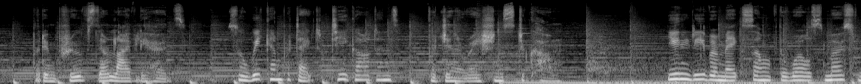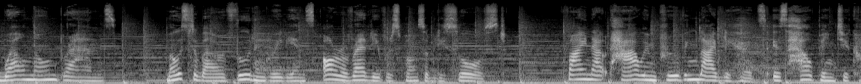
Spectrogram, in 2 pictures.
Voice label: female italian english with european accent corporate; unilever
